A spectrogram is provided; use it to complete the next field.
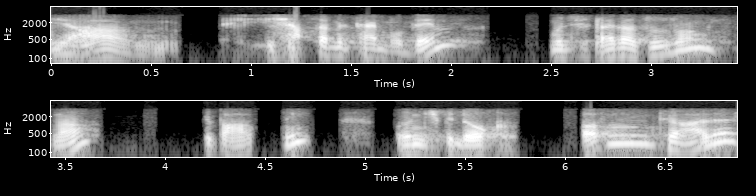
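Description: Pausing long and often, a man speaks at a moderate pace. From outskirts of Dresden, Saxony. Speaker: caller. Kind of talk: phone-in conversation.

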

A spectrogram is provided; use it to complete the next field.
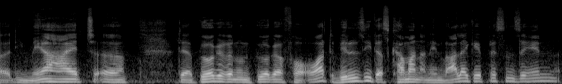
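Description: Here is an unremarkable speaking voice from a man at medium pitch. He keeps a moderate pace with ordinary pitch variation. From Hesse, Offenbach. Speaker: state government minister. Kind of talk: political interview. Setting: outdoors at a railway construction site.

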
